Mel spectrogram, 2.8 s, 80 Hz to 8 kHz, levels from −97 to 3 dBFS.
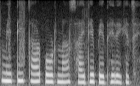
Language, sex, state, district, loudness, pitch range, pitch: Bengali, female, West Bengal, Cooch Behar, -14 LUFS, 220-245 Hz, 230 Hz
